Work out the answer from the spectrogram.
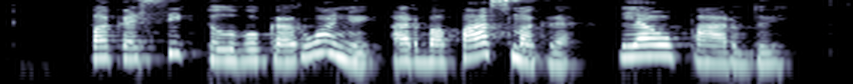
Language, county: Lithuanian, Telšiai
